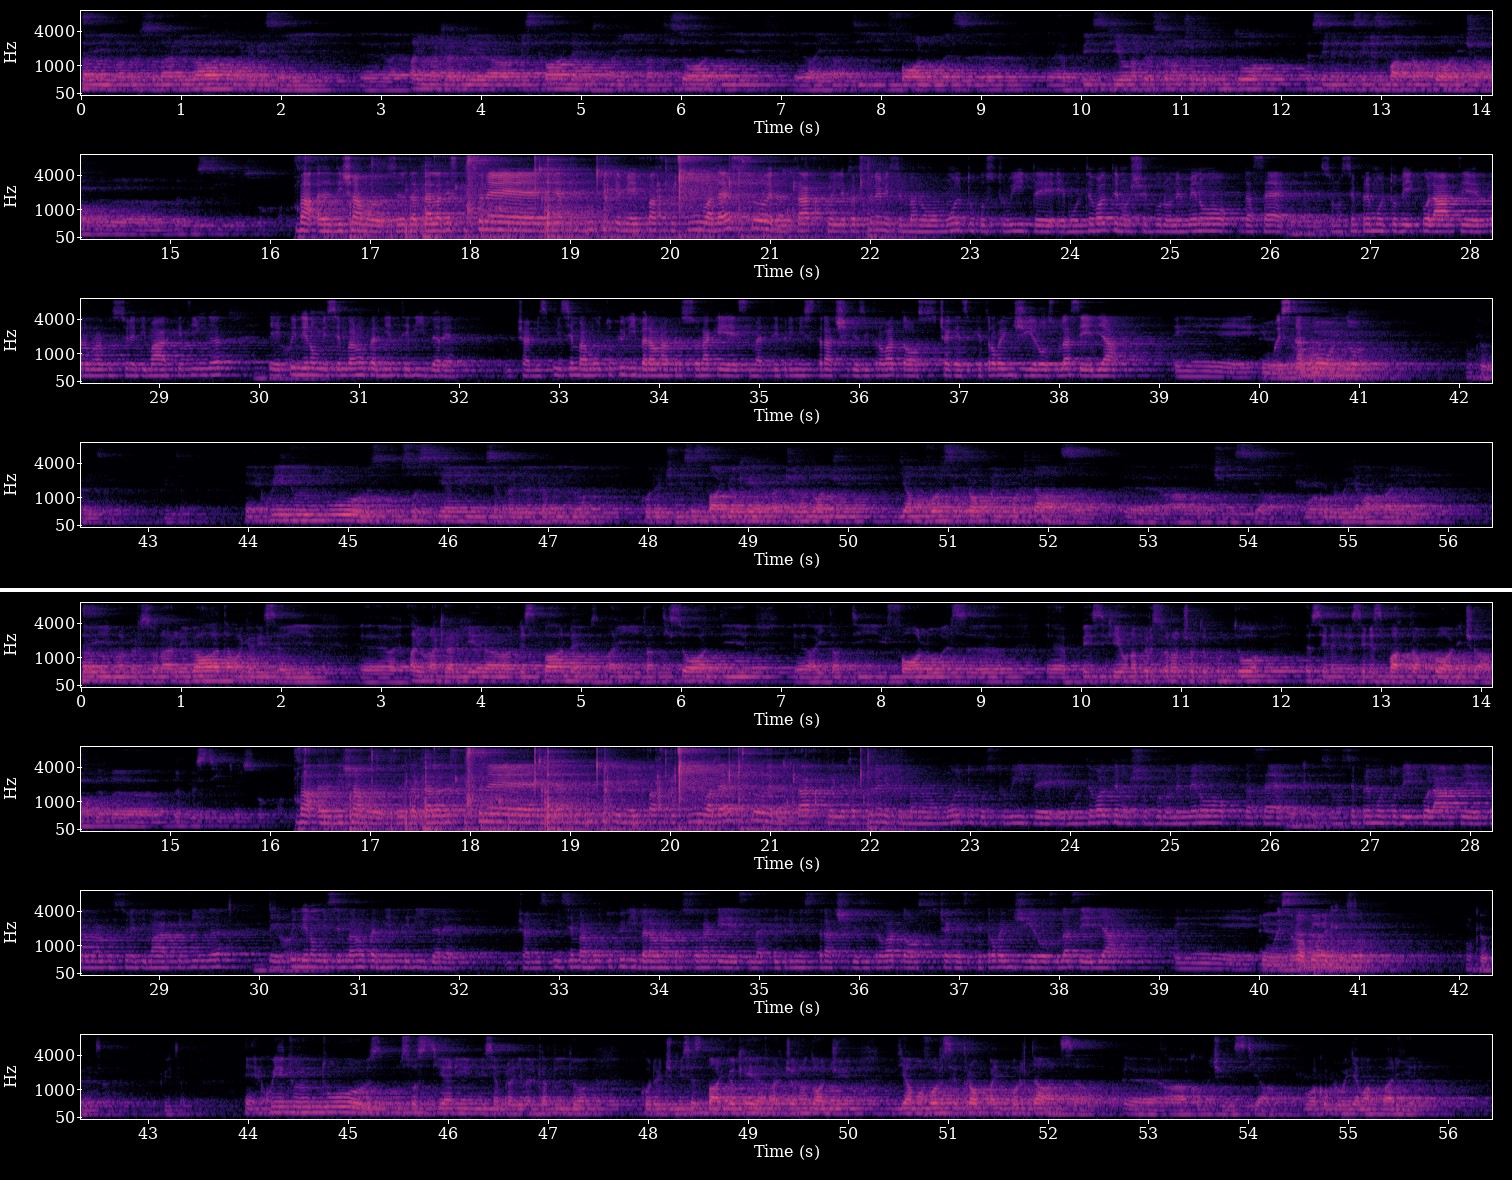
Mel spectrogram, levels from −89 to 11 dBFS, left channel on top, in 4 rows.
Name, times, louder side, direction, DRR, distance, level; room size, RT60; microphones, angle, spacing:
voice 1, 0.0-2.4 2.8-9.3 9.6-11.8 12.2-15.9 26.2-26.6 30.0-30.4 40.0-40.9 42.1-42.5 43.2-43.3 44.0-47.6 47.9-55.7, right 1 dB, 80° right, 2 dB, 1.0 m, -40 dB
voice 2, 16.2-29.7 30.1-32.0 32.4-38.7 39.1-41.1, left 3 dB, 35° left, 6 dB, 0.5 m, -40 dB
Chewing mastication, 16.2-22.4, right 2 dB, 15° right, 0.5 m, -41 dB
6.9 x 6.7 x 7.0 m, 2.5 s
head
